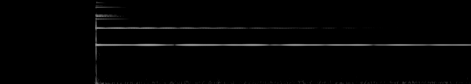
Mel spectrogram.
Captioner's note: timer chimes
